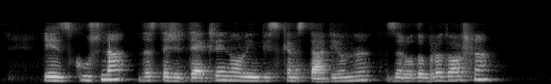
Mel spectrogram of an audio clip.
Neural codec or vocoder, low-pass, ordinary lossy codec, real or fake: codec, 24 kHz, 0.5 kbps, DualCodec; 7.2 kHz; none; fake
